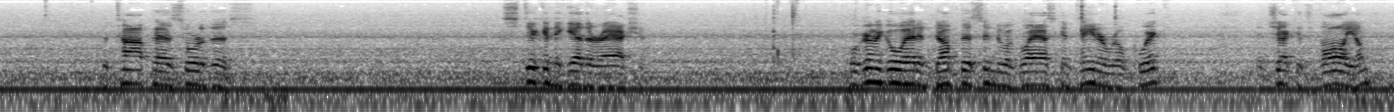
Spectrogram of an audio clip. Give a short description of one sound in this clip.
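Water in a pot fizzes quietly as small bubbles form.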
